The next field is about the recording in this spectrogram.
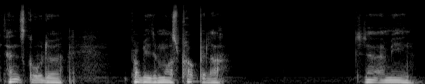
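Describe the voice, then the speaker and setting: Sniffly podcast host, low mellow voice, loose slangy chatter, close dry mic. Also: male voice, little pitch movement, brisk, husky, no room sound. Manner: slangy, rambling, laughs easily. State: sniffly with hay fever. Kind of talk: casual chat.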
